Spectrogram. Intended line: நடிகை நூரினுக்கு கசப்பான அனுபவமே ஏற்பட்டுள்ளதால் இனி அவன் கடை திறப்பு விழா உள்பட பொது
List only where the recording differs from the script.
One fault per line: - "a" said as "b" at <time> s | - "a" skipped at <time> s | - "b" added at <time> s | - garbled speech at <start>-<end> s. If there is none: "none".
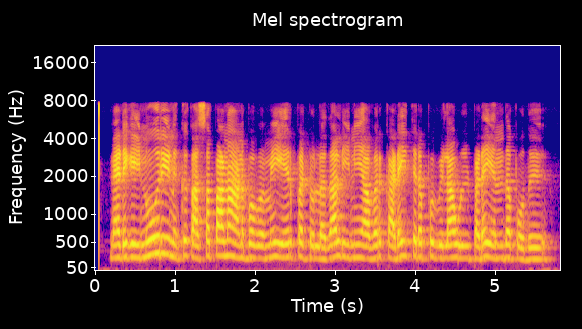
- "அவன்" said as "அவர்" at 3.3 s
- "எந்த" added at 5.0 s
